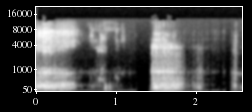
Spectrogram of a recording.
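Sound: imitated loud snoring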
